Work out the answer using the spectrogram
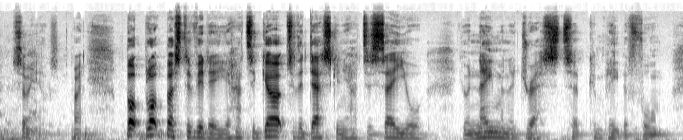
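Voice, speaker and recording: Recorded very cleanly against a silent background, a man with a southern English accent speaks at a very fast pace and medium pitch, with big swings in loudness. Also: ordinary pitch variation. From southern England, Cotswolds. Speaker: guest speaker. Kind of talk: speech to an audience. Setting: school hall with audience. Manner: halting.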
